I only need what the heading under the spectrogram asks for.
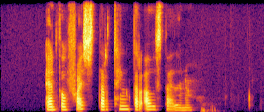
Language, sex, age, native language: Icelandic, female, 20-29, Icelandic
